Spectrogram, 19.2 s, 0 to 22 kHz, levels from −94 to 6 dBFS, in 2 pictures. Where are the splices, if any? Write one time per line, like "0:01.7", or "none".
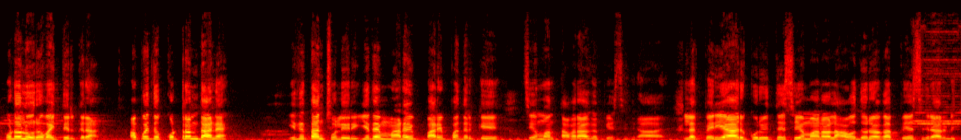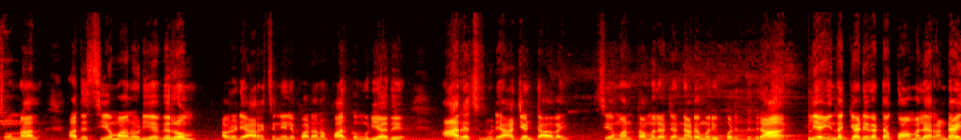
0:06.7
0:17.6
